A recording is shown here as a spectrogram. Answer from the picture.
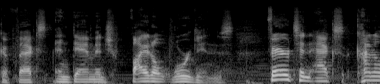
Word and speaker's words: ferritin: i thought wait um what the heck is ferritin pronounced ferret tin it is a protein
